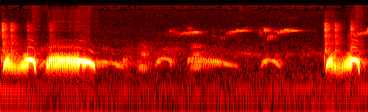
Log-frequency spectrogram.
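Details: Spotted dove fighting coo, used to provoke fights and train decoy birds: loud, low, rolling two-part coo, then softer, quavering trailing notes and another loud coo beginning near the end. Quiet surroundings.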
